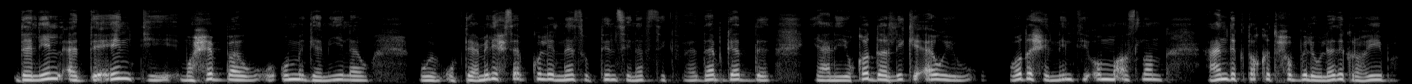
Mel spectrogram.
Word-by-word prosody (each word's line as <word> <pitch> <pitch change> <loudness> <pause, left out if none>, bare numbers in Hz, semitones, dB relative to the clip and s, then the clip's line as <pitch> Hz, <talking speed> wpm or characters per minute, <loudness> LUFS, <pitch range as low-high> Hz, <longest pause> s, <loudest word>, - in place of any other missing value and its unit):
دليل 205 +7 +5
قد 195 -4 +1
إيه 225 +3 +5
أنتِ 270 -1 0 0.4
مُحِبّة 205 +2 +2
و 200 +1 -4
وأم 230 +2 +4
جميلة 200 +1 0
و - - -3 0.5
وب 185 -1 -1
وبتعملي 200 +6 +1
حساب 255 +1 -3
كل 245 -2 +1
الناس 215 0 +1
وبتنسي 215 +1 -3
نَفسِك، 190 +1 -6
فده 190 +2 -2
بجد 200 -2 -1 0.5
يعني 185 -1 0
يُقدَّر 210 +3 +2
ليكِ 205 +2 -3
أوي، 215 -3 0 0.4
وواضح 235 +2 +1
إن 190 -1 -2
أنتِ 225 +1 -2
أم 235 0 +1
أصلًا 225 0 -3 0.5
عندِك 235 +5 +3
طاقة 240 -1 -3
حب 220 -2 -2
لولادِك 210 +3 +1
رهيبة. 190 +1 -1
210 Hz, 135 wpm, -23 LUFS, 190-225 Hz, 0.5 s, دليل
